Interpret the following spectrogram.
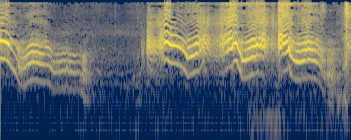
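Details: A baby lion (Panthera leo) cub gives high, cat-like mews that slide downward, several in quick succession.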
